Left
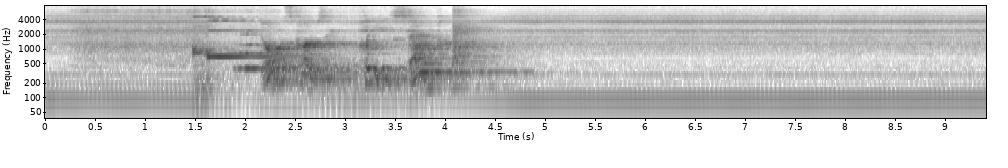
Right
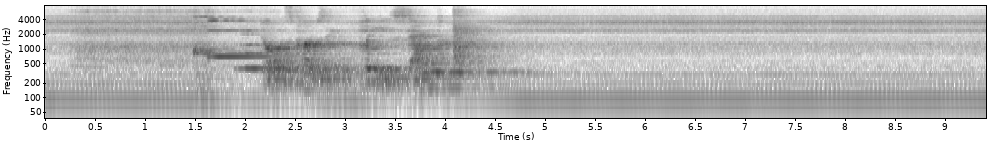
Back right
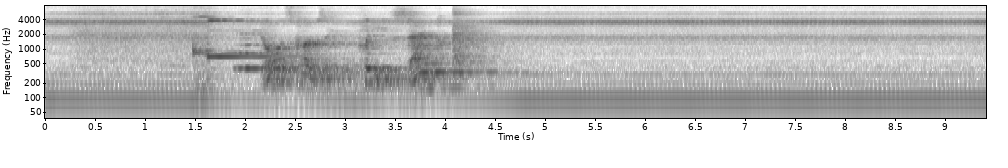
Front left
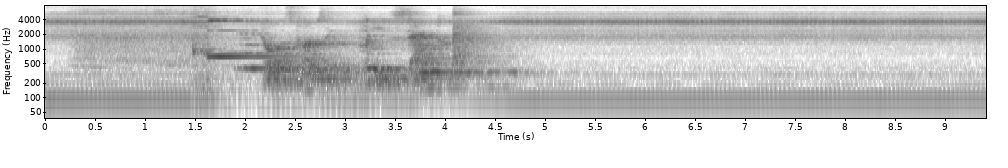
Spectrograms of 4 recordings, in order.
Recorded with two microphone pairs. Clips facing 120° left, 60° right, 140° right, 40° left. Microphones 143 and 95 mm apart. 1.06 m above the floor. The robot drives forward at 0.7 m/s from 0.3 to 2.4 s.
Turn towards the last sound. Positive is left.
turn(degrees=125)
